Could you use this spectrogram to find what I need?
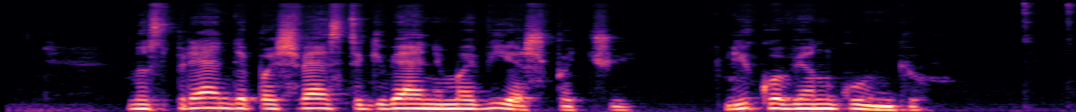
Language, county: Lithuanian, Panevėžys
